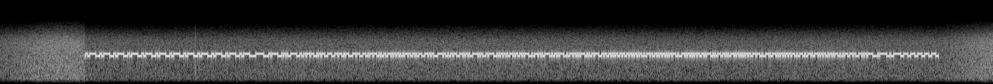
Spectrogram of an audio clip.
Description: NAVTEX (SITOR-B), 100 baud, 170 Hz shift, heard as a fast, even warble, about 1500 Hz centre. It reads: ZCZC HL89 GALE WARNING 233. W 7 TO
